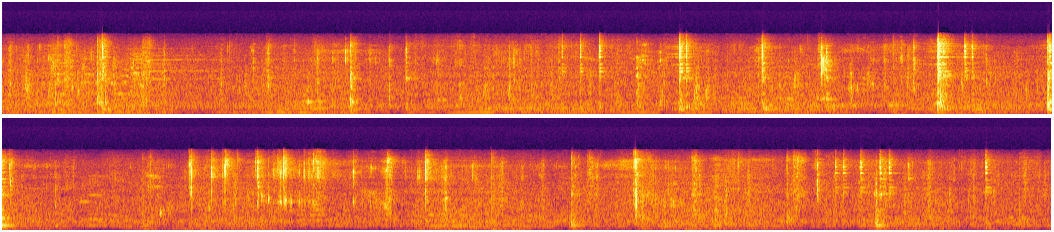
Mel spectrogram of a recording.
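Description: Close-miked mouth sounds of a person eating rice and fried egg by hand: chewing with irregular wet smacking clicks, a few sharper ones about halfway through.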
